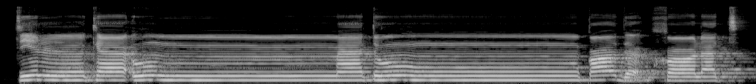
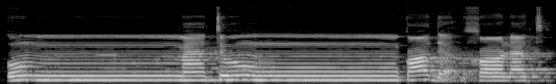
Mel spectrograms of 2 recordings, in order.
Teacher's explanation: Ada mim bertasydid di sini, maka kita harus mendengungnya. Itu di rongga hidung kita berdengung.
